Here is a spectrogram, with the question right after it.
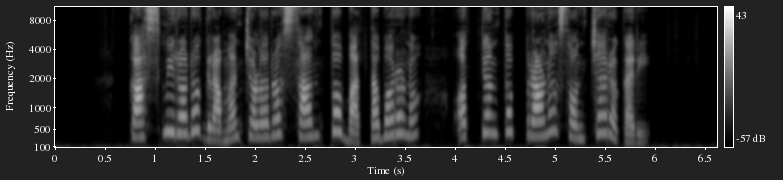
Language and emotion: Odia, happy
